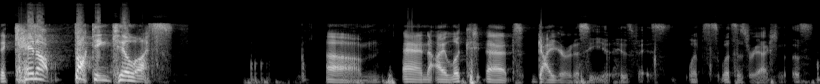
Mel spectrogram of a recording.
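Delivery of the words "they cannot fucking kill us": high, loud, rousing yell. Playing a character answering a leader's cry to the crowd: yelling back. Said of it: "yell back at that".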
